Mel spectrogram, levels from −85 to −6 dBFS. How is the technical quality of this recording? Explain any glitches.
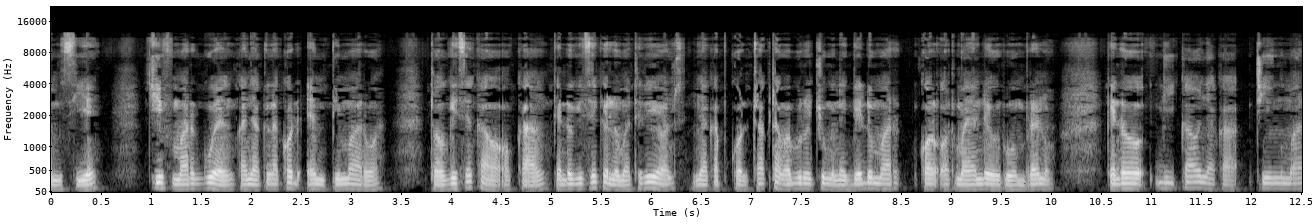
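The technical quality is poor, with plainly audible codec damage across the whole clip. Throughout, the treble sounds gritty and metallic and the s sounds lisp, with nothing above 12.4 kHz. This is likely HE-AAC compression at a very low bitrate, around 16 kbps, which rebuilds the highs by copying lower bands upward. That copied treble is what tells it apart from a plain low-pass filter, which would sound dull rather than bright and metallic.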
